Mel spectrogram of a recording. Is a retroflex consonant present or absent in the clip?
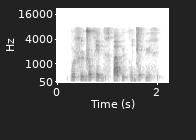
present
